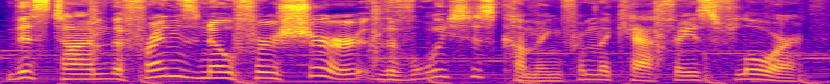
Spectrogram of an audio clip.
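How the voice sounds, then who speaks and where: A man's voice: high-pitched, sing-song, measured pace, faint music behind. A man hosting and narrating a scripted fantasy audio story. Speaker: narrator and podcast host.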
